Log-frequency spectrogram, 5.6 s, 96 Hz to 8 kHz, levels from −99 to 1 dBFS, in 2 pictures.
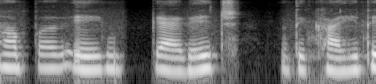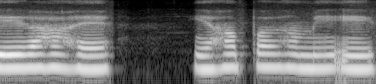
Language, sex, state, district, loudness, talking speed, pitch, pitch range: Hindi, male, Maharashtra, Gondia, -16 LUFS, 125 wpm, 220 Hz, 215-230 Hz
